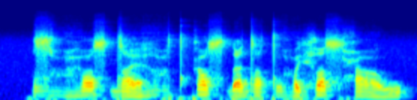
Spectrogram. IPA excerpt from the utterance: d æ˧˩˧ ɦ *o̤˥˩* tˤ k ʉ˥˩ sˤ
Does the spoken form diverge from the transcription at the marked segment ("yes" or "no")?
no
